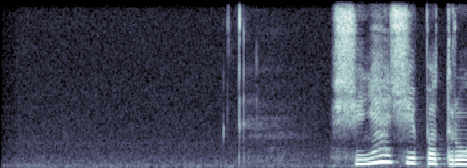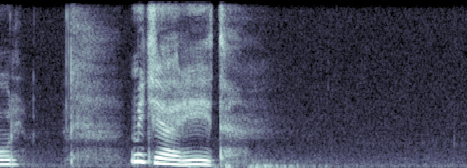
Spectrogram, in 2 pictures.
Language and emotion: Russian, sad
